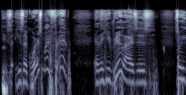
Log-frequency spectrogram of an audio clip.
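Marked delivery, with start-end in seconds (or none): 0.6-1.4 sudden high cry of where's my friend; alarmed camper. Acted. Camper realizes friend is missing, high alarmed call. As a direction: pitch it way up in alarm.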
